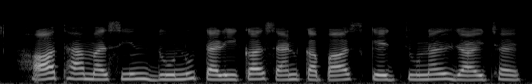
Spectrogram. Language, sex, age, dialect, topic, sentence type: Maithili, female, 36-40, Eastern / Thethi, agriculture, statement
